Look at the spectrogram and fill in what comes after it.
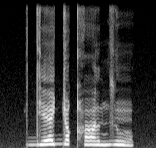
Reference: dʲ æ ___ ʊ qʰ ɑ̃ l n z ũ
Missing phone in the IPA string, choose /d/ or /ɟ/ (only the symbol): ɟ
